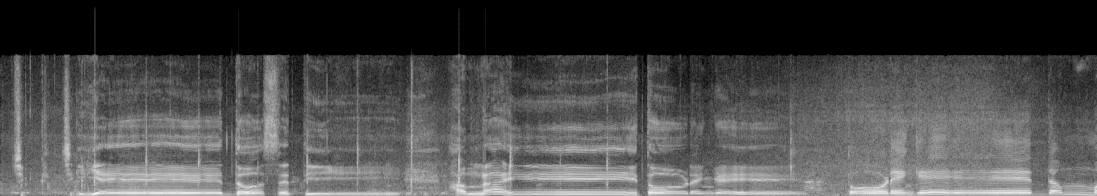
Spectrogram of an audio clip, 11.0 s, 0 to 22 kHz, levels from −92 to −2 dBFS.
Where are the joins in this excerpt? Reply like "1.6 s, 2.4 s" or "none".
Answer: none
